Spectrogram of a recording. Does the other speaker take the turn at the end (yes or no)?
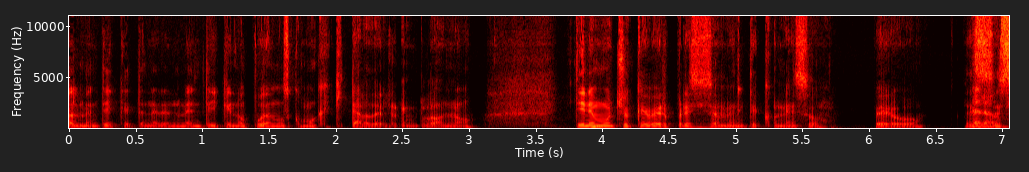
no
